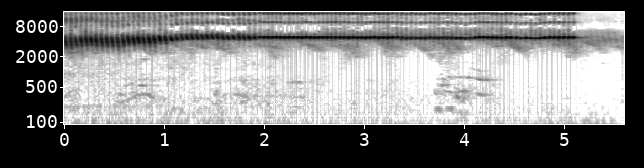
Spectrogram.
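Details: Canary singing as training for other canaries: one long, very rapid high trill, pulsing steadily for about five seconds on a level pitch, then stopping abruptly into quiet.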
